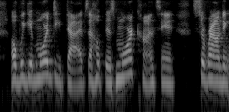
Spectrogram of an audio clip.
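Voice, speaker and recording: With an American accent and an animated tone, a woman at medium pitch talks at a very fast pace with ordinary pitch variation, in a dry, close sound with no echo on a very clean recording with a silent background. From Texas. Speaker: YouTube commentator on royal news. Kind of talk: live stream commentary.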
